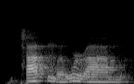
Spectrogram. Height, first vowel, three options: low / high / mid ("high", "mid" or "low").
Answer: low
